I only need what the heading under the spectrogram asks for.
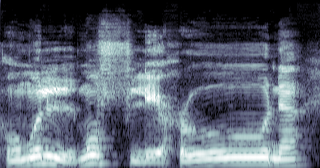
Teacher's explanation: الف کو نہیں پڑھیں گے، صرف لام کو پڑھیں گے۔ ہم المفلحون، یہ 2 قمری کی مثال ہے۔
